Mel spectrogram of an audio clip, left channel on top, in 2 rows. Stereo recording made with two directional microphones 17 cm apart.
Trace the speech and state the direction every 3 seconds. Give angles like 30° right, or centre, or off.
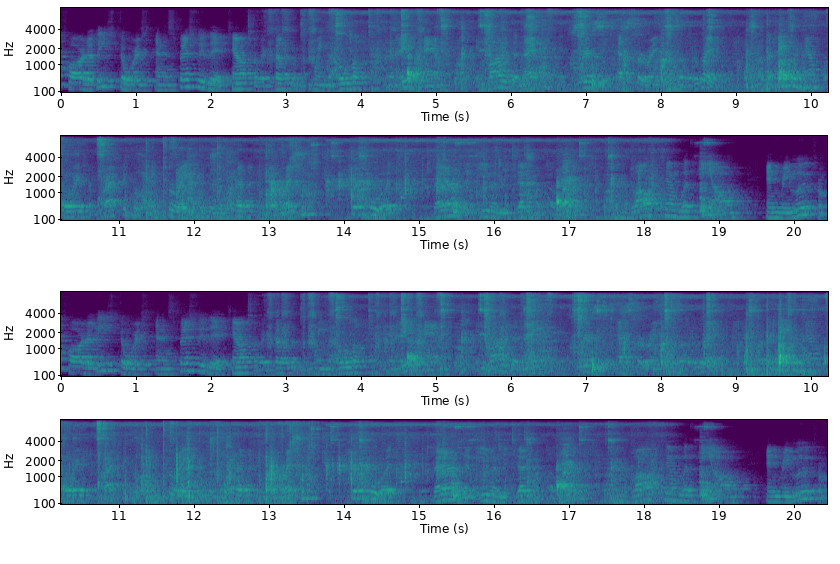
20° left, 20° left, 20° left, 20° left, centre, 10° right, 20° left.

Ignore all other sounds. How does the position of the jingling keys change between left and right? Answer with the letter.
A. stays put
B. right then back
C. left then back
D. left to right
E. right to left
B.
